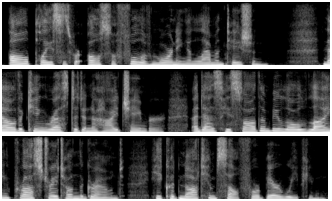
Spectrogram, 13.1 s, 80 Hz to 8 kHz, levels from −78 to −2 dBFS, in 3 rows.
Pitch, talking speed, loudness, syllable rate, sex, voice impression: 210 Hz, 155 wpm, -17 LUFS, 4.3 syllables/s, female, feminine, adult-like, tensed, slightly soft, clear, slightly raspy, intellectual, calm, reassuring, elegant, kind, modest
